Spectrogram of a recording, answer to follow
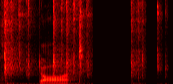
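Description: Typing on a computer keyboard: a few sharp key clicks near the start and again near the end, with a brief dead-silent gap in between.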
